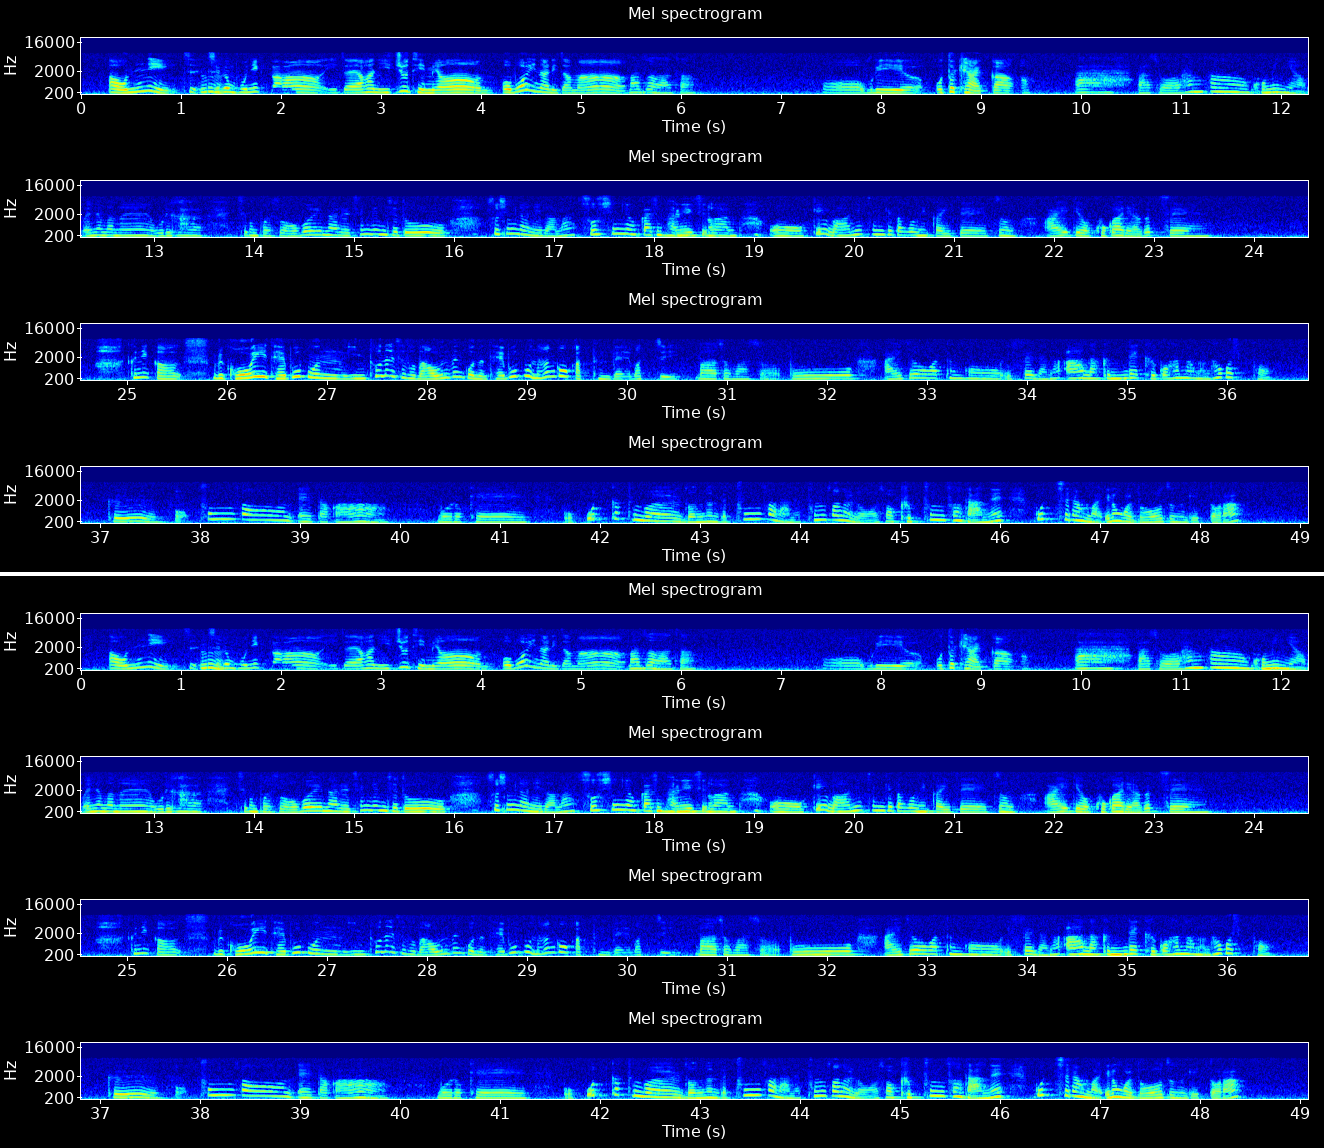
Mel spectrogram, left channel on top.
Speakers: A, on the left; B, on the right.
A: 아, 언니, 지,
B: 응,
A: 지금 보니까 이제 한 2주 뒤면 어버이날이잖아.
B: 맞아, 맞아.
A: 어, 우리 어떻게 할까?
B: 아, 맞아. 항상 고민이야. 왜냐면은 우리가 <laughs> 지금 벌써 어버이날을 챙긴 지도 수십 년이잖아? 수십 년까진 아니지만,
A: 그니까.
B: 어, 꽤 많이 챙기다 보니까 이제 좀 아이디어 고갈이야, 그치?
A: 아, 그니까. 우리 거의 대부분 인터넷에서 나오는 거는 대부분 한 것 같은데, 맞지?
B: 맞아, 맞아. 뭐, 아이디어 같은 거 있으려나? 아, 나 근데 그거 하나는 하고 싶어. 그
A: 어,
B: 풍선에다가 뭐 이렇게 뭐 꽃 같은 걸 넣는데 풍선 안에 풍선을 넣어서 그 풍선 안에 꽃이랑 막 이런 걸 넣어주는 게 있더라.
